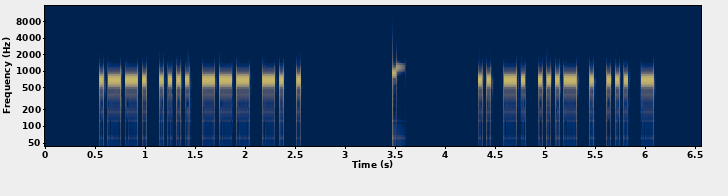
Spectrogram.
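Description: Rapid Morse code beeps at 28 words per minute from a single steady tone, keyed in quick dots and dashes sending a drill word: one burst of characters, a brief pause with a small click, then another burst.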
